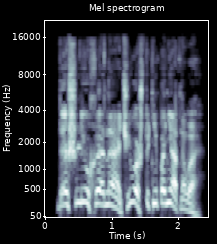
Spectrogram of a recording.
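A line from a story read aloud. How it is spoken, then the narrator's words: Shrieking, losing control. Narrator (Russian): Не выдержав, взвизгнул Захарыч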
